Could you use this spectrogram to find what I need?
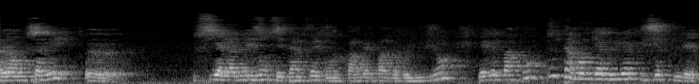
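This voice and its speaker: Through noticeable background noise and audible room echo, a woman of medium pitch speaks fairly quickly with lively intonation. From France, Paris. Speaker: Holocaust survivor. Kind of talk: testimony. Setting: school talk to students.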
